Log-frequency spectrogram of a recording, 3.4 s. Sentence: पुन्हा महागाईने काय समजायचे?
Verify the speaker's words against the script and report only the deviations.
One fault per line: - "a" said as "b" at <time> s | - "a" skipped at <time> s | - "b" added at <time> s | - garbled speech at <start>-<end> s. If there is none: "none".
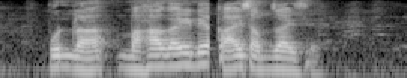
none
